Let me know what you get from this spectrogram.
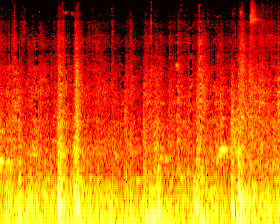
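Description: Strasburg Railroad passenger coach rolling along the track, heard from inside the car: a steady low rumble with a few sharp knocks from the wheels and couplings.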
